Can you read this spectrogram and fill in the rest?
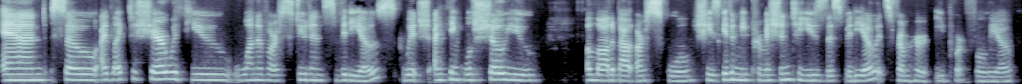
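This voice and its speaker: A woman who leads a school, giving a measured, reflective conference talk in a hall with the occasional soft laugh. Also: medium pitch, fairly even intonation. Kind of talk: conference presentation.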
